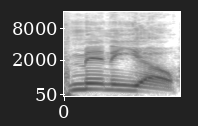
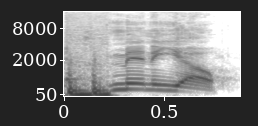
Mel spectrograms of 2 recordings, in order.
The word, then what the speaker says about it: Minio: Try to say my name, it's Minio. Say it with me, Minio.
